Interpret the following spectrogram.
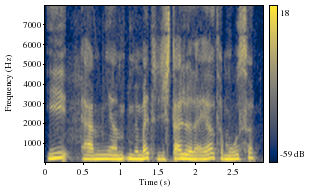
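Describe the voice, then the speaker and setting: A Brazilian woman in her forties, a podcast guest, telling her life story in an earnest, animated way and often repeating words. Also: medium pitch, brisk. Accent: Brazilian Portuguese. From Brazil (Salvador, Bahia). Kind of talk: casual interview storytelling.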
